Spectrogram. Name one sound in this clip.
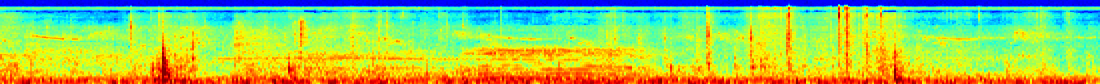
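Dry twigs snap and crack close by.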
